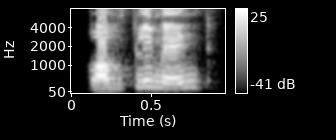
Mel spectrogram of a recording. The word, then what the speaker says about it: compliment: Always pay हिम ए कॉम्प्लीमेंट या कॉम्प्लीमेंट। अब pronunciation तो सेम ही है, लेकिन एक की स्पेलिंग है COMPLIMENT और दूसरा COMPLEMENT।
